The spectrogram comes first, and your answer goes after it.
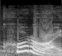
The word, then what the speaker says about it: corduroy: Corduroy, that's right. These are corduroy shorts. Pronunciation, corduroy. Put the stress on the first and third syllable.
